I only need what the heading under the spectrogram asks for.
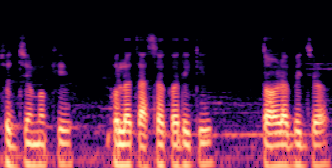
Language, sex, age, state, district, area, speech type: Odia, male, 18-30, Odisha, Ganjam, urban, spontaneous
